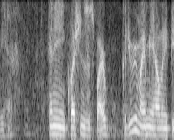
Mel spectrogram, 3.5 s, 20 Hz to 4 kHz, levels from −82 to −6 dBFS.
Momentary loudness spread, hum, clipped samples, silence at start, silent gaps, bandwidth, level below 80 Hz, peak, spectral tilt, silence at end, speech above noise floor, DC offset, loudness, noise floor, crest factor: 17 LU; none; under 0.1%; 0 s; none; 4 kHz; -40 dBFS; 0 dBFS; -10 dB/octave; 0 s; 24 dB; under 0.1%; -14 LUFS; -38 dBFS; 16 dB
